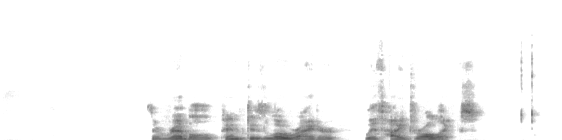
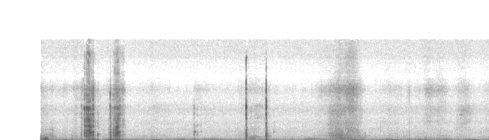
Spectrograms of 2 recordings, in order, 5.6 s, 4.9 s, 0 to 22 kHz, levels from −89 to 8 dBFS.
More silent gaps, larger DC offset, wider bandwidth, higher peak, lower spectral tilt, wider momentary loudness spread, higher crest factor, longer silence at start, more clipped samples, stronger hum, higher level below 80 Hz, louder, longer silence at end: neither; neither; second, 13.5 kHz vs 16 kHz; second, -16 dBFS vs -10 dBFS; first, -6 dB/octave vs -3 dB/octave; second, 17 LU vs 20 LU; second, 20 dB vs 30 dB; first, 1.5 s vs 0.4 s; neither; neither; second, -80 dBFS vs -48 dBFS; about the same, -34 LUFS vs -35 LUFS; first, 0.85 s vs 0 s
